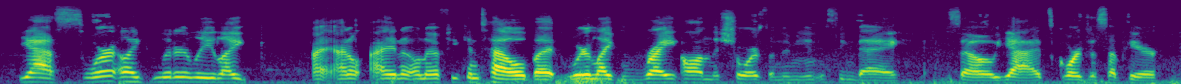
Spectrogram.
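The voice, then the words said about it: Kentucky twang accent. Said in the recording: “my Kentucky twang”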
